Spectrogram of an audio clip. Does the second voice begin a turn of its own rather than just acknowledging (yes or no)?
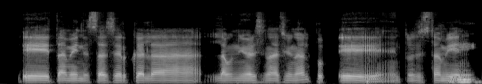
no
